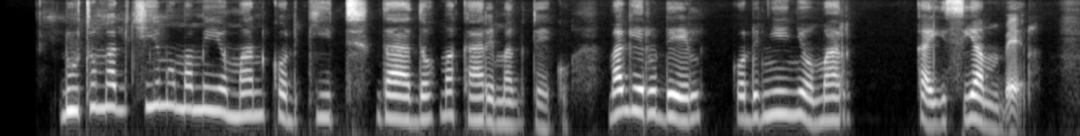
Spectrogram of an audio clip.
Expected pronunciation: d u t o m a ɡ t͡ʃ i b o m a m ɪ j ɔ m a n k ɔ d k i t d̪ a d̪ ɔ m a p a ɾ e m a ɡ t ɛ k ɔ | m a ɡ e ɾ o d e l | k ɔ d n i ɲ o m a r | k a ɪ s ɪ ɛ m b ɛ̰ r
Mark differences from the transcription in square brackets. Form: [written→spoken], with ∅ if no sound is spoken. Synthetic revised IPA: d u t o m a ɡ t͡ʃ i [b→m] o m a m ɪ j ɔ m a n k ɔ d k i t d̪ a d̪ ɔ m a [p→k] a ɾ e m a ɡ t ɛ k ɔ | m a ɡ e ɾ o d e l | k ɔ d [n→ɲ] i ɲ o m a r | k a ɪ s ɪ [ɛ→a] m b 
